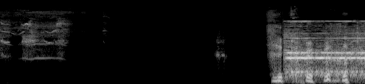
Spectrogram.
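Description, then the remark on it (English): A telephone bell rings briefly, then falls silent; after a pause, a louder burst of ringing returns, layered over a busy, dense mix of sound. “Phone call for Al.”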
